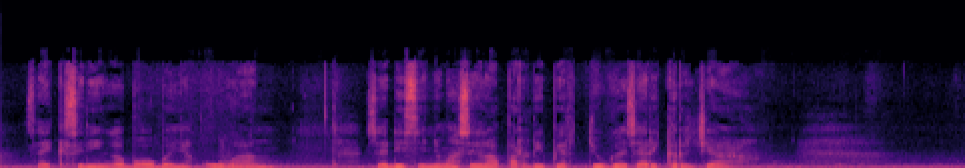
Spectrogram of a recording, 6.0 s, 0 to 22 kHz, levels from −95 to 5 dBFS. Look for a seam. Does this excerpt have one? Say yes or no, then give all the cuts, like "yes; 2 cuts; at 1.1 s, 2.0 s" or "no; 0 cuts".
no; 0 cuts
